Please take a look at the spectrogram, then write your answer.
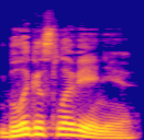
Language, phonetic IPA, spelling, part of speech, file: Russian, [bɫəɡəsɫɐˈvʲenʲɪje], благословение, noun, Ru-благословение.ogg
- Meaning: benediction, blessing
